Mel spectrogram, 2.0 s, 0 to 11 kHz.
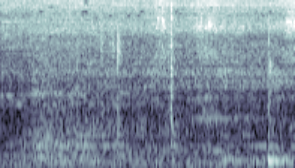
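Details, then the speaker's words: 2004 Freightliner school bus with C7 Cat engine, under rear of bus: steady sharp hiss of air leaking from the air suspension leveling valve, pitch changing; valve defective, to be replaced. "can you hear me change the pitch of that sound so this leveling valve is definitely leaking"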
